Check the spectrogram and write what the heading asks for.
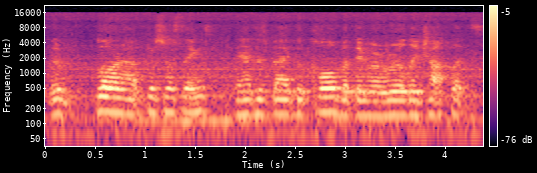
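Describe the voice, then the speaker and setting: A woman with a lowish voice makes a quiet, joking aside. She is heard from far off in an echoey room, with clear background noise. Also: little pitch movement, a little fast.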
